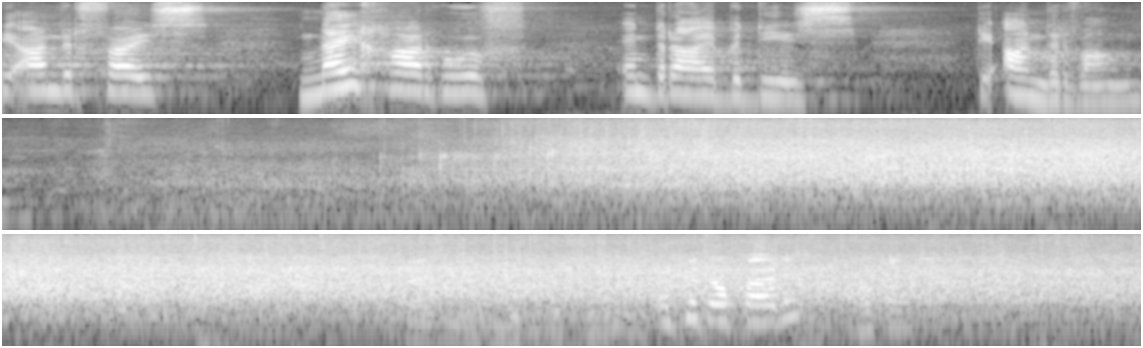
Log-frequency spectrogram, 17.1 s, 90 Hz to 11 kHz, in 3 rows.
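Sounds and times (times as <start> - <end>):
audience applause: 7.4 - 17.0.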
